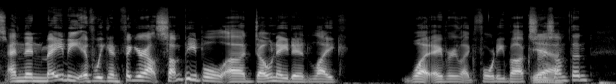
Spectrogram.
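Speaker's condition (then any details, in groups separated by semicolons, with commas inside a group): No condition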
